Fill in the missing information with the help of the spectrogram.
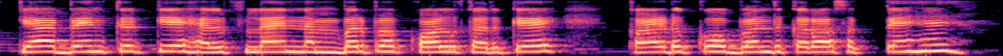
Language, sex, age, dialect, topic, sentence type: Hindi, female, 18-24, Awadhi Bundeli, banking, question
